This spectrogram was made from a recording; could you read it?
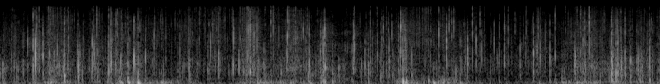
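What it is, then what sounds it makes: Woven polypropylene bag. An empty blue IKEA BRATTBY carrier bag of woven polypropylene plastic has its strap and body rubbed and tapped with fingertips. Dense crinkling and crunchy rustling mix with short, sharp taps, each dying away almost instantly.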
